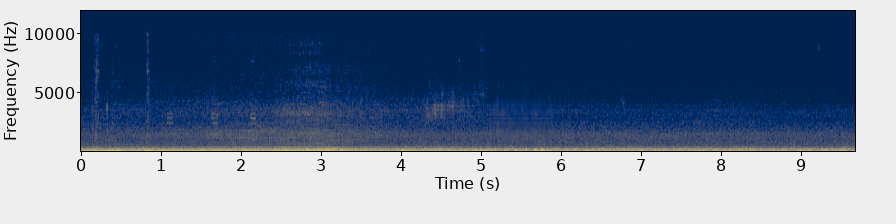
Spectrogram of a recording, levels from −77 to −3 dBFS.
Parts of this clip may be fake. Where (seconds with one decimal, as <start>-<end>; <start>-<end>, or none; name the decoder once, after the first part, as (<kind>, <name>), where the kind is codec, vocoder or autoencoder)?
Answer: 5.1-5.9 (vocoder, Vocos)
